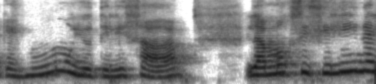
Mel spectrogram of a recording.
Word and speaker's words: amoxicilina: la gente consume normalmente le van a decir amoxilina porque no saben pronunciar bien la droga la droga es amoxicilina es una de las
